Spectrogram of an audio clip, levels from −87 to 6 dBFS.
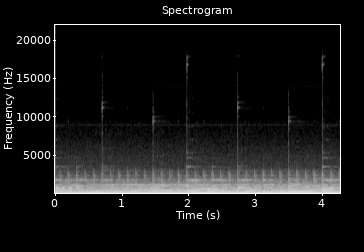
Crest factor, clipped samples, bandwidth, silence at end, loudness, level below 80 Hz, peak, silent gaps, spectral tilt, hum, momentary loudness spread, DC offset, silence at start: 10 dB; under 0.1%; 3.7 kHz; 0 s; -12 LUFS; -14 dBFS; 0 dBFS; none; -11 dB/octave; none; 1 LU; under 0.1%; 0 s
